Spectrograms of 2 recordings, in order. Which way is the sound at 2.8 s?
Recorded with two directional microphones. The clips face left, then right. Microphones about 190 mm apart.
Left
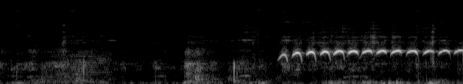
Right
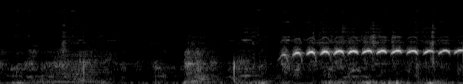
25° right (ahead or behind).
